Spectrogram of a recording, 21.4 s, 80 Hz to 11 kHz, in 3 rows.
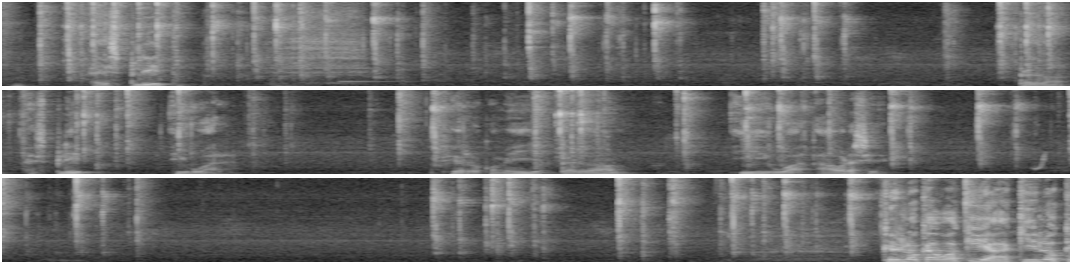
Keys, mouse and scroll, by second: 0.5-5.4 typing, 6.7-8.3 typing, 11.0 BackSpace, 12.1 typing, 13.1 Escape, 13.6 Escape, 15.1 shift+0, 17.1-19.1 typing, 19.5 Escape, 19.9 Escape, 20.8 typing.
